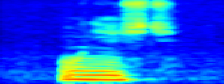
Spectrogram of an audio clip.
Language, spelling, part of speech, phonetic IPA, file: Polish, unieść, verb, [ˈũɲɛ̇ɕt͡ɕ], LL-Q809 (pol)-unieść.wav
